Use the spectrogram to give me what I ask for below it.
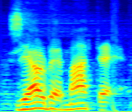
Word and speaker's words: yerba mate: Argentina's real passion is yerba mate, or as the locals pronounce it, yerba mate. I think that's how you pronounce it.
